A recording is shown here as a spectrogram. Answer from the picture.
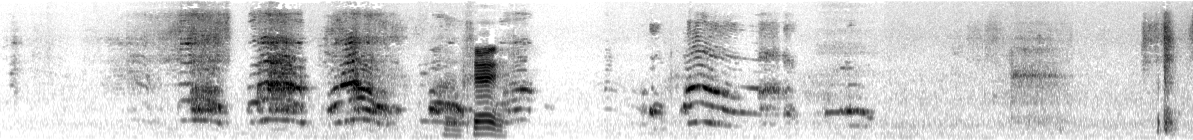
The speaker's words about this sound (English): Is that the newborn?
